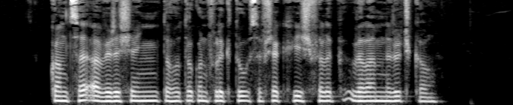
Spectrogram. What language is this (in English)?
Czech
